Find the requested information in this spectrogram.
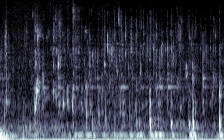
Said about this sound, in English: And this particular type of apple juice is not really supposed to be shaking because it's sparkling. Anyways, let's pour us up our apple mocktail martini.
